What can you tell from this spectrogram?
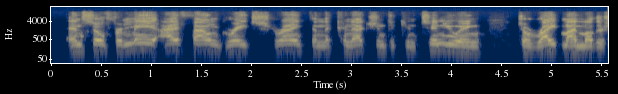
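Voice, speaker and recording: A man's fairly high-pitched voice, a normal speaking voice, with fairly even intonation and a moderate pace, dry and close with no echo. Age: 40s. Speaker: performance coach and speaker. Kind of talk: live audio room conversation.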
